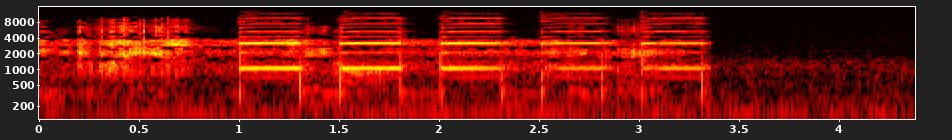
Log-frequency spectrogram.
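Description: A phone beeps in short even pulses.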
